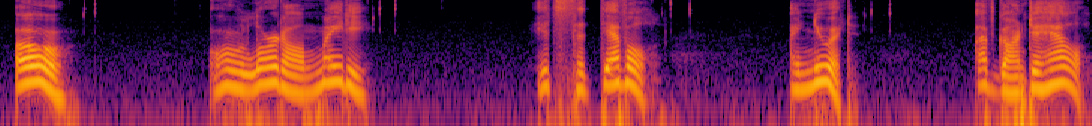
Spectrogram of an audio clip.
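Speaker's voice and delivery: high, loud, anguished dread; horrified. Acted. Subject tells hypnotist the devil is here, horrified. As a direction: cry out in separate bursts of horror. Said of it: "in a horrified explanation".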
